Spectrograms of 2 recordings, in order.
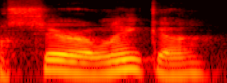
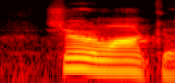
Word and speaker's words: Sri Lanka: there's a seal on which is now Sarah linka yeah I think that's how you pronounce it seal on back in 1944 which they changed their name to Sri Lanka Sri Lanka is how you pronounce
